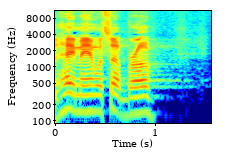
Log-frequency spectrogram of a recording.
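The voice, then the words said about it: Impression of a friend's casual greeting. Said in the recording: “that's my Dan impression”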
